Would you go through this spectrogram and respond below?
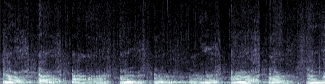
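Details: Spotted hyena in a bout of maniacal laughing, strings of harmonic, bouncing cackles with arched, slightly wavering notes, repeated in short bursts with brief gaps across six seconds.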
